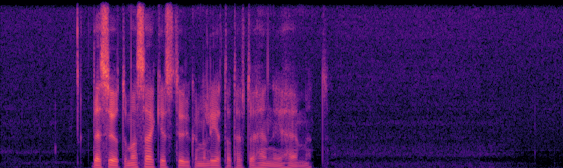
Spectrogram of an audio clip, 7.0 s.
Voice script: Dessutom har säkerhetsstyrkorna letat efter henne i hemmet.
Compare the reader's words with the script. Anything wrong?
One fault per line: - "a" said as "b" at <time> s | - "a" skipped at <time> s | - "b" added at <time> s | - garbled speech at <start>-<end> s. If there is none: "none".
none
